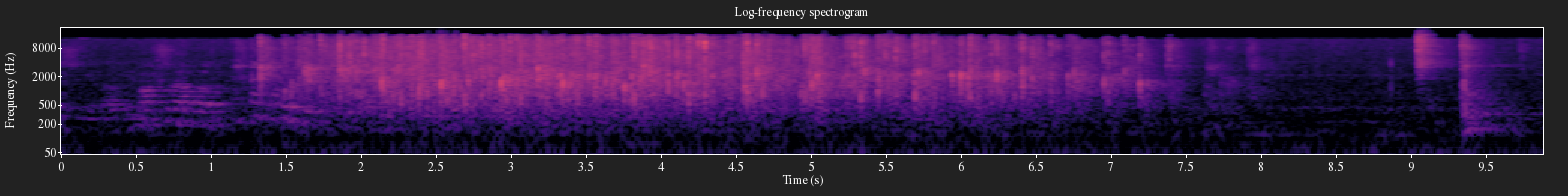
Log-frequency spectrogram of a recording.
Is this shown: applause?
yes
